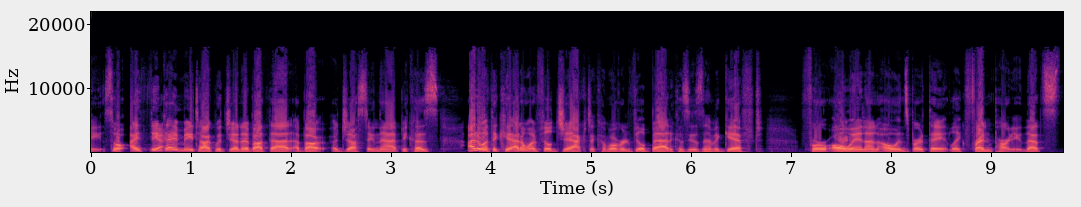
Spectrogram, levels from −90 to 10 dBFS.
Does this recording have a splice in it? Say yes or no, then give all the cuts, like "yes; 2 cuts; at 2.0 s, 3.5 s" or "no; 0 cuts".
no; 0 cuts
